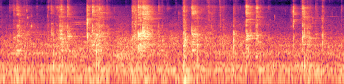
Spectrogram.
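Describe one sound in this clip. A hand squelches and splashes while mixing wet batter in a metal bowl.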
